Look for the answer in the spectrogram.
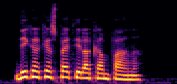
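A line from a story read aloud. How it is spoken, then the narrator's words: Curt, sharp reply. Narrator (Italian): rispose Bruno, così seccamente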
